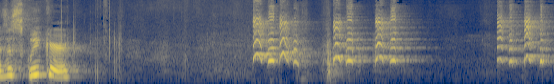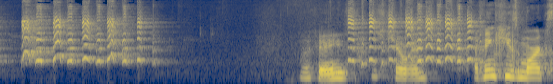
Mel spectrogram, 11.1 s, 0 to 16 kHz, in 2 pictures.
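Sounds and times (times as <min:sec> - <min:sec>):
dog toy squeaking: 0:02.5 - 0:04.4, 0:05.0 - 0:07.3, 0:08.9 - 0:10.7.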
